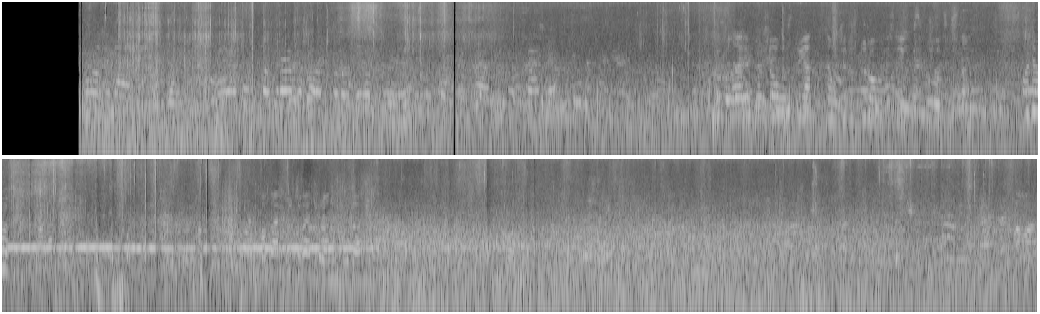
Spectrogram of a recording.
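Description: A busy street market murmurs with many voices outdoors.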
